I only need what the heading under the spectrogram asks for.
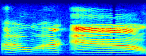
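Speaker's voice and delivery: very loud, whiny, high-pitched, drawn-out cat voice. Voicing a cat crying to be let outside: whiny cat voice. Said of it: "annoying, whiny meow".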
